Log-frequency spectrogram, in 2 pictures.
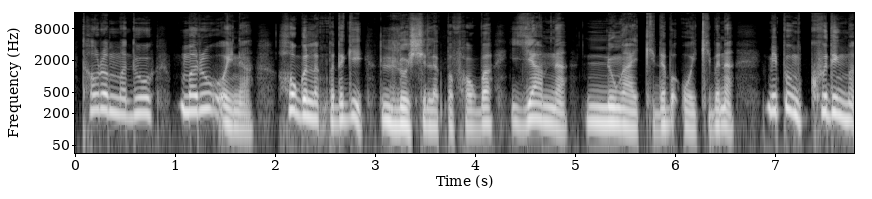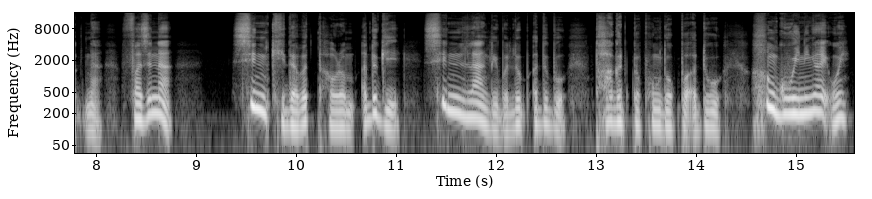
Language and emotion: Manipuri, disgusted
